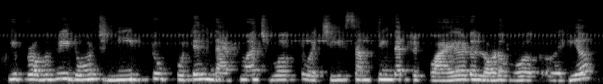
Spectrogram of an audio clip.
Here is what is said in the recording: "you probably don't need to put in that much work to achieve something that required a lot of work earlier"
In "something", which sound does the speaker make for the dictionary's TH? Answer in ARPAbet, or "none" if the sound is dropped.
T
